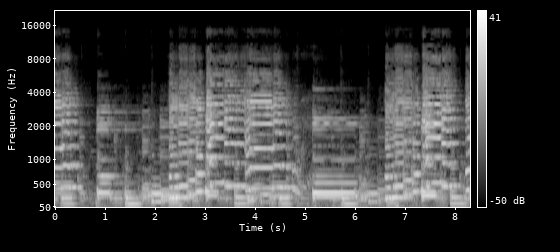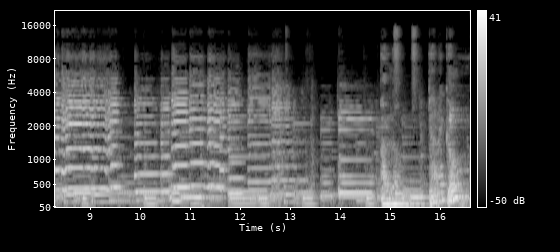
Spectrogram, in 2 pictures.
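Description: Live jazz band: a saxophone plays melodic phrases with short breaks over electric bass, drums and electric guitar. Near the end the drums and cymbals come in louder.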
